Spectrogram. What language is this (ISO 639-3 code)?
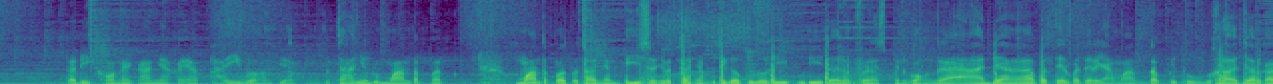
ind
